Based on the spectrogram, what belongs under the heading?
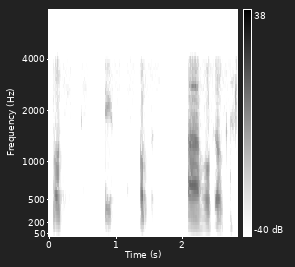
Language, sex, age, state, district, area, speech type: Bengali, male, 30-45, West Bengal, Howrah, urban, conversation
